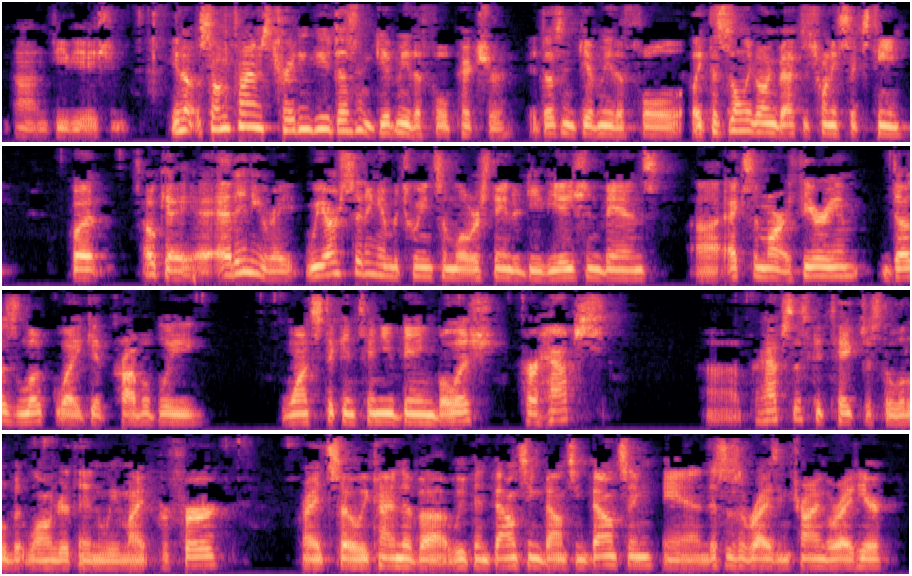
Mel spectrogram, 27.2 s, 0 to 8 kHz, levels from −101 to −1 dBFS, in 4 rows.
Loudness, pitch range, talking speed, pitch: -18 LUFS, 150-255 Hz, 195 wpm, 235 Hz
